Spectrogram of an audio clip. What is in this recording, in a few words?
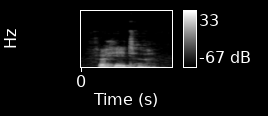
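"fajita", British English; pronunciations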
